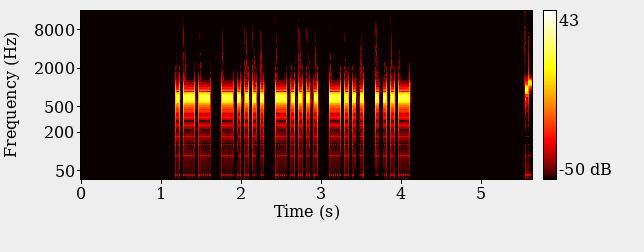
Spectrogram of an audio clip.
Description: Morse code, heard as a keyed tone, about 25 wpm, 700 Hz. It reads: W66BV
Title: Five Challenging Letter-Number Combinations 25wpm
